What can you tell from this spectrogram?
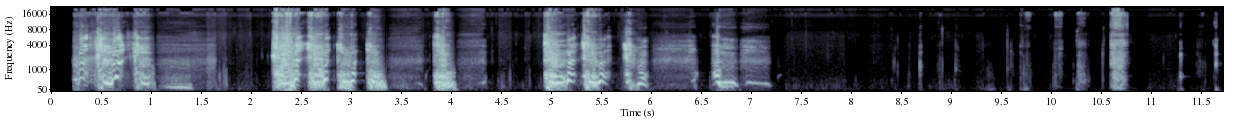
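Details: Acted, simulated coughing from an adult: three clusters of short, forceful coughs, roughly fifteen in all, then near silence with faint small sounds.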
